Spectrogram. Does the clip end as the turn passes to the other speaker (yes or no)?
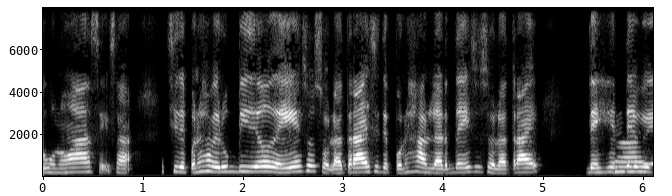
no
